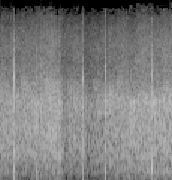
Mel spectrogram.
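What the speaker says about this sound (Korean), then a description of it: "끝까지 우리 박수로 축복해 주시기를 바랍니다." A church congregation applauds during a Sunday morning service, a steady wash of clapping with a few sharper, louder claps standing out at regular intervals.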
